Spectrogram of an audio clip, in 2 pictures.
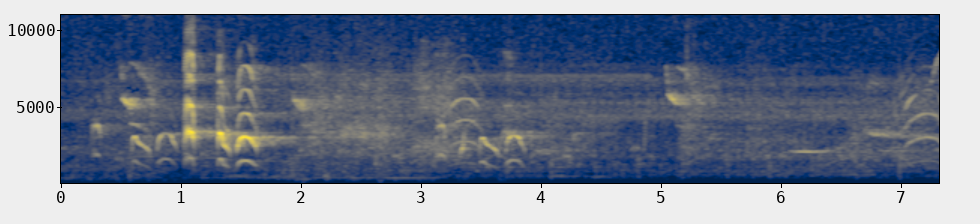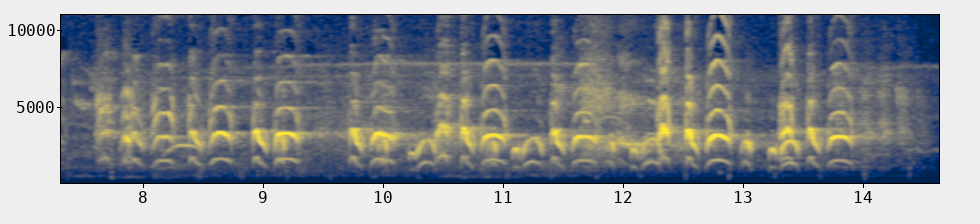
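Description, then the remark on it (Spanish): A great kiskadee sings from the branches of a tree with new copper-coloured spring leaves, its loud, harsh, repeated calls the most prominent voice in a busy chorus of birdsong, growing denser in the second half, with no voices. “Y allí, entre sus ramas, un luis bien tebeo está cantando, la voz más evidente del coro de aves.”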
